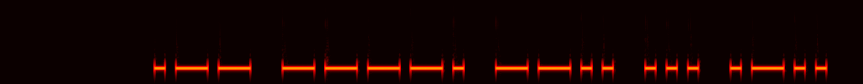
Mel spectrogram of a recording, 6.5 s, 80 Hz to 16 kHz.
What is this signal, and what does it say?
Morse code, heard as a keyed tone, about 15 wpm, 700 Hz. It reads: W9ZSL
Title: USA Callsign DE Callsign - 5 Characters - 15wpm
